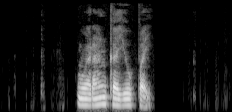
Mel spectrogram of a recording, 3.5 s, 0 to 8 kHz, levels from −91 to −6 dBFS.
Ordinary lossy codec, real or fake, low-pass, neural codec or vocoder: Opus, 64 kbps; real; 7.2 kHz; none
